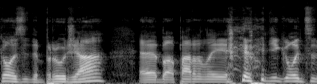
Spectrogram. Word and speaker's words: Brujah: I know originally I was like always into brujah but partly you go into the vampire the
